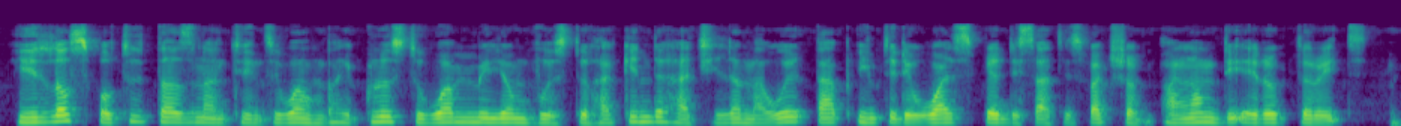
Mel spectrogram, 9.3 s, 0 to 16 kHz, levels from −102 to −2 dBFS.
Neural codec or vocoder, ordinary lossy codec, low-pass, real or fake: codec, 16 kHz, 2 kbps, FunCodec, trained on LibriTTS, 25 frames a second; none; 7.2 kHz; fake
